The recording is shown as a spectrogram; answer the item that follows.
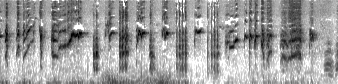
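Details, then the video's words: Javan myna call packed with varied filler notes, said to make a quiet myna respond with sudden stress. A dense, harsh chatter of squawks, rasping bursts and squeaky whistles, nearly continuous, with low rumbling noise underneath. "Jalak Kebo Macet Bunyi / Jalbo Stres Seketika respon dengar panggilan Jalak Kebo full Isian"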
